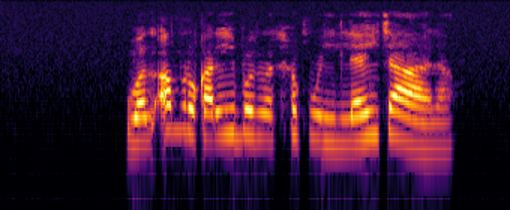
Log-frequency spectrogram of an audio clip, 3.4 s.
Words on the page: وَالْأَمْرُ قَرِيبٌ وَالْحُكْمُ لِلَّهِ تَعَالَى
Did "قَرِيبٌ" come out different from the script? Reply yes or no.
no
